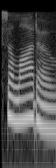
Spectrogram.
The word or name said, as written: Salado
